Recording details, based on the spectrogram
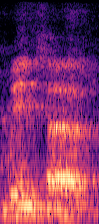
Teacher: most R's at the end of words just schwa, winter, as opposed to winter.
